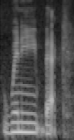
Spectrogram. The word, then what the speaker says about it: Winnipeg: muddy waters and it's actually pronounced Winnie it's pronounced Winnie back so I want all of us to say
